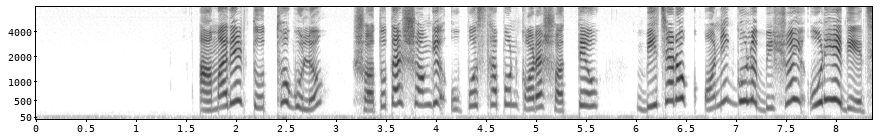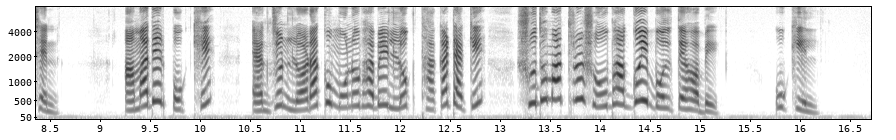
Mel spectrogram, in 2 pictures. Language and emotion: Bengali, disgusted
